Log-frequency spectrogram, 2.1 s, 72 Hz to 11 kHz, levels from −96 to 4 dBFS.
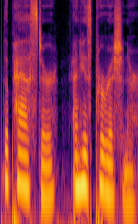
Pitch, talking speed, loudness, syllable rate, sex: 150 Hz, 145 wpm, -17 LUFS, 4.9 syllables/s, female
